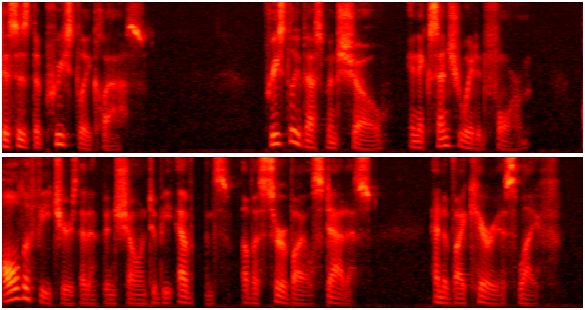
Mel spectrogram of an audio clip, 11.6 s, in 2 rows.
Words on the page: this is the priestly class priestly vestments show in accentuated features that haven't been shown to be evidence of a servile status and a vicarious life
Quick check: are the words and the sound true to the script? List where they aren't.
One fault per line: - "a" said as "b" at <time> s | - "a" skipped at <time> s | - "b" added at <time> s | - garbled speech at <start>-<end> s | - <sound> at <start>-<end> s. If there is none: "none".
- "form all the" added at 4.9 s
- "haven't" said as "have" at 6.7 s
- dropout at 7.7-7.9 s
